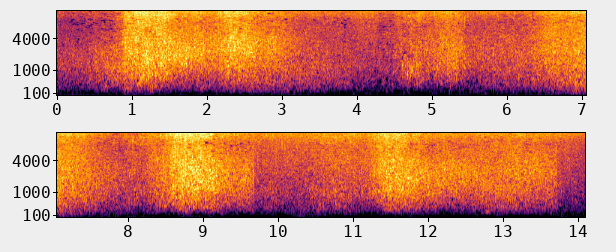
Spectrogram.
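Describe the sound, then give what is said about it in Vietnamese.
Ocean waves crash repeatedly against the rocks below a beach during a night storm with gale-force wind, rolling in as loud, broad surges every few seconds with a constant roar of surf between them. No one speaks. “Phía dưới bãi biển, những lợn sóng không ngừng dội vang vào gành đá như sấm sét.”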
